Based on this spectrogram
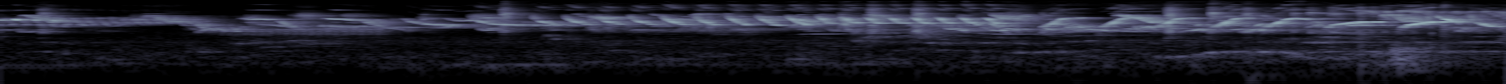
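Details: East Javan Horsfield's bushlark delivering a rapid, continuous high song of sharp repeated chirps and slurred whistles, about three notes a second, steady and energetic throughout.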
